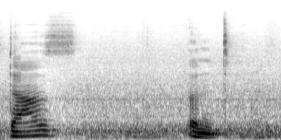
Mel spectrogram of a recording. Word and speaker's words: doesn't: like this does and this is pronounced does n't dozen and that T is not very strong doesn't right do you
